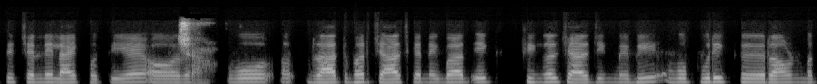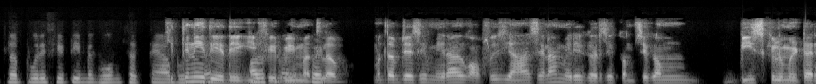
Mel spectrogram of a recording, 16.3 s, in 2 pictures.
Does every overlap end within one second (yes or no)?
no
